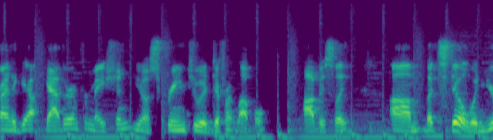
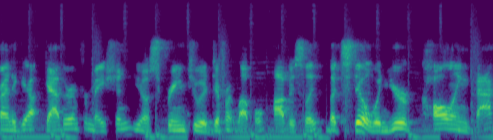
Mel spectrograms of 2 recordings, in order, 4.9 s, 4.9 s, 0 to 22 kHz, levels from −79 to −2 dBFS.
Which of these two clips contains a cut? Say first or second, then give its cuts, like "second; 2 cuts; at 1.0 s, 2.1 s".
second; 1 cut; at 3.2 s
